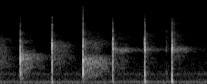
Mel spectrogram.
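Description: Podcast hosts clap for the Utah Jazz basketball team with six sharp, evenly spaced claps, close and fairly loud, with no talking over them.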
